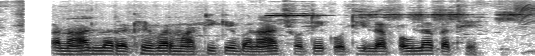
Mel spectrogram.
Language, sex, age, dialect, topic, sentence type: Chhattisgarhi, male, 18-24, Central, agriculture, statement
